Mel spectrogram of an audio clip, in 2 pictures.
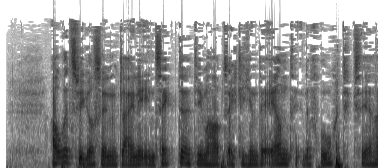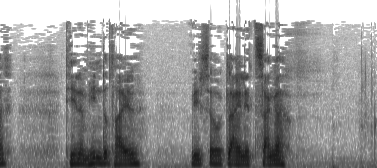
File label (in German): aorazwicker, schwaebisch; In früheren Zeiten verwendeten Ärzte das Pulver toter Ohrenkneifer (Insekten) als Mittel gegen Taubheit oder Ohrprobleme.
